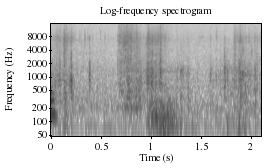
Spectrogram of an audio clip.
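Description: Faint rustling and scuffing, as of someone moving about while holding a camera, with a slightly louder scuff about a second in.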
